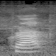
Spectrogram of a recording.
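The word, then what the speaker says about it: craic: oh she's got good crack and they actually spell it what do you mean by christmas c-r-a-i-c crack like oh like craig craig she's got good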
